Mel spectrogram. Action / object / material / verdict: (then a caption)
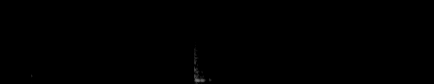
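tap / reheated potato french fries / potato / crisp. Leftover potato french fries, reheated in a toaster oven and just pulled out, make a few short, dry crackling sounds, with a small crackle early on, a louder crisp burst near two seconds, and faint ticks after. The sound shows the fries have turned crispy.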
